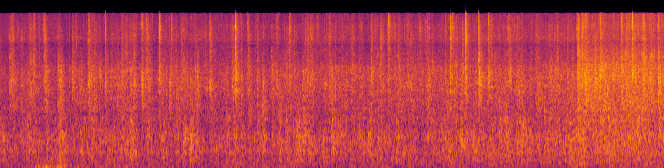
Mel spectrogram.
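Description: Rain shower falling steadily, with many sharp ticks of drops striking; it grows heavier and hissier near the end. A brief low rumble about a second in.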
